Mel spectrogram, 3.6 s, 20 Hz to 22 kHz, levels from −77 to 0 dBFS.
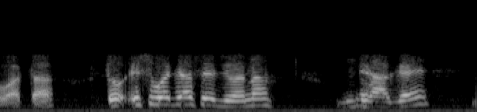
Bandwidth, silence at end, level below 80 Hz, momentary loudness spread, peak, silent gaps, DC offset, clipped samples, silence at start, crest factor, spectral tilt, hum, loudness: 3.8 kHz; 0.35 s; -64 dBFS; 9 LU; -16 dBFS; none; under 0.1%; under 0.1%; 0 s; 16 dB; -7 dB/octave; none; -31 LUFS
